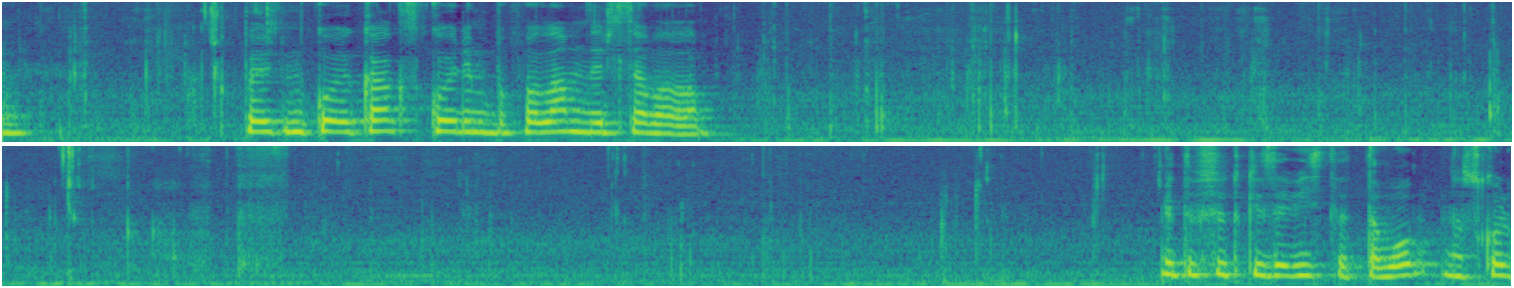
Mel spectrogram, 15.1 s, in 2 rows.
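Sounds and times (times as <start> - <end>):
person biting and chewing tomato: 0.2 - 1.4, 3.6 - 13.3
mouth clicks and smacks: 12.2 - 13.3.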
